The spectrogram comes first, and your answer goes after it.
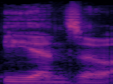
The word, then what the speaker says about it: Ienzo: He does pronounce it Ienzo. I heard you starting to say that, and I'm like, okay, he had to have heard it's Ienzo. Because I've always been saying Ienzo, but yeah, Ienzo.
